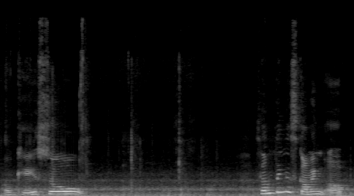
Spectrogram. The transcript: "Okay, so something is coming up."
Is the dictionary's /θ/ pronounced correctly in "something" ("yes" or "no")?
no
